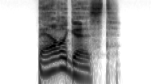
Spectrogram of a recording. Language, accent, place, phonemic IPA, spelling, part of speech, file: German, Germany, Berlin, /ˈbɛɐ̯ɡəst/, bärgest, verb, De-bärgest.ogg
- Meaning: second-person singular subjunctive II of bergen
